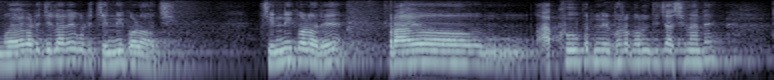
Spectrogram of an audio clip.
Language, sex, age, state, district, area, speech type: Odia, male, 45-60, Odisha, Nayagarh, rural, spontaneous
